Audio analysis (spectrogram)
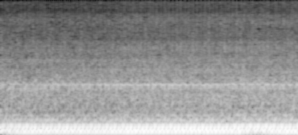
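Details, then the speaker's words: Supercharged Hyundai Tiburon, cold idle: thin constant high whine over engine hum, some supercharger sound behind; owner first blamed power steering, then says the timing belt is a little too tight. "At first, that little bit of a noise was the power steering, but timing belt's a little too tight."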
